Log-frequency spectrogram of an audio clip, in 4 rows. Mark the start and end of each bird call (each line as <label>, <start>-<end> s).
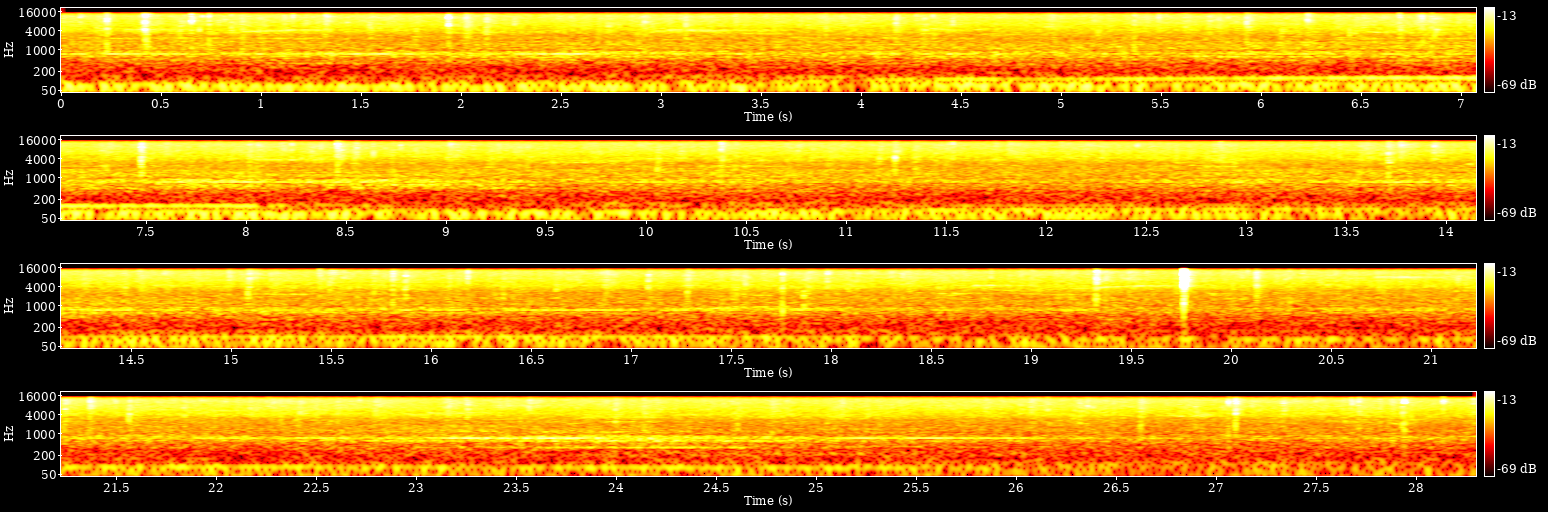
Eastern Wood-Pewee (Contopus virens), 0.0-3.5 s
Eastern Wood-Pewee (Contopus virens), 18.5-20.0 s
